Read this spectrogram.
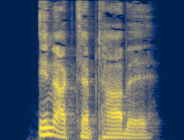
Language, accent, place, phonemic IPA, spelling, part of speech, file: German, Germany, Berlin, /ˈɪn(ʔ)aktsɛpˌtaːbl̩/, inakzeptabel, adjective, De-inakzeptabel.ogg
- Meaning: unacceptable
